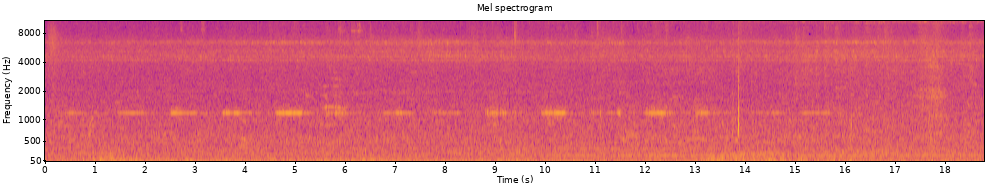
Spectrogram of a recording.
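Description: A vehicle's reversing alarm beeping repeatedly, one high tone pulsing on and off, until it stops about two seconds before the end. A low steady hum joins about halfway through, and there is one sharp click near the end.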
